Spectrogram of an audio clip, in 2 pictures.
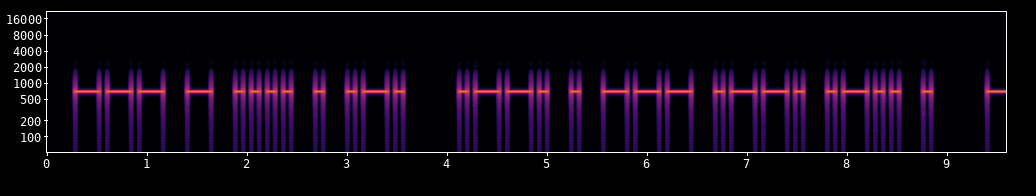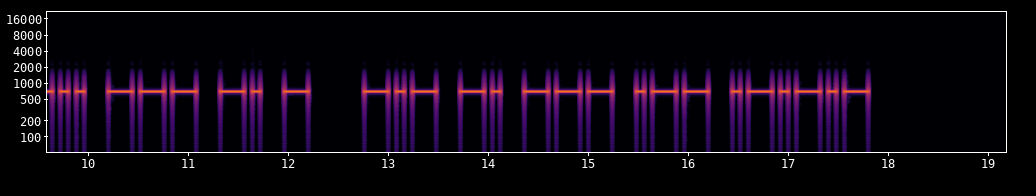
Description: Morse code, heard as a keyed tone, about 15 wpm, 700 Hz. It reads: OTHER PEOPLE DONT KNOW.
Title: Sentences from Top 600 Words 15wpm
